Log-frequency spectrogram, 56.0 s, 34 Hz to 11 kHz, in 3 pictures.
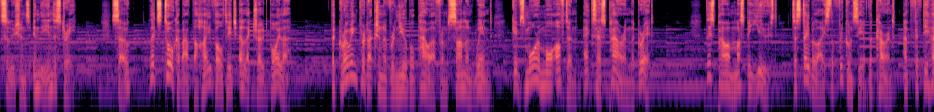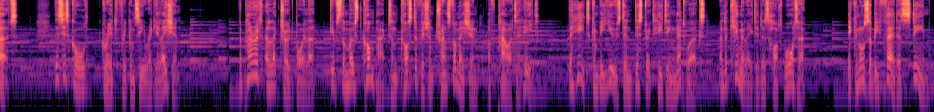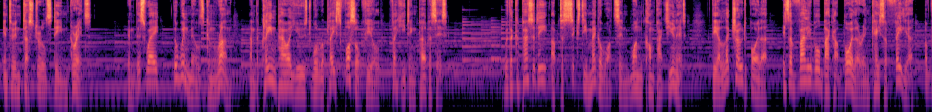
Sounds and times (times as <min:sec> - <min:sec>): Speech: 0:00.0 - 0:01.5, 0:02.2 - 0:05.8, 0:06.6 - 0:13.1, 0:14.1 - 0:19.0, 0:19.8 - 0:22.3, 0:23.5 - 0:29.4, 0:30.1 - 0:34.8, 0:35.6 - 0:39.2, 0:39.9 - 0:46.3, 0:47.4 - 0:56.0.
